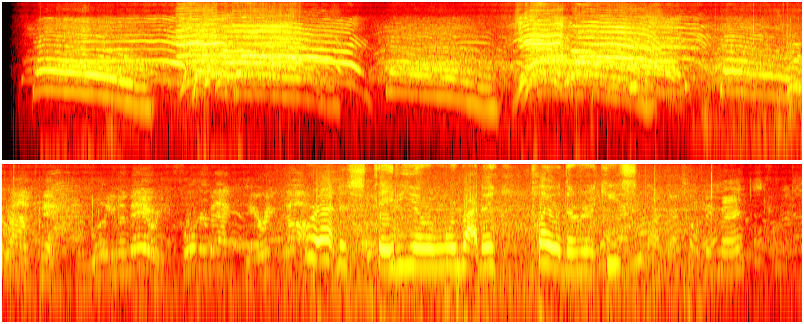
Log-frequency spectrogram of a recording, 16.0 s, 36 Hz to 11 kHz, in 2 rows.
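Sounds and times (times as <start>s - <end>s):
children shouting together: 0.2s - 7.9s.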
